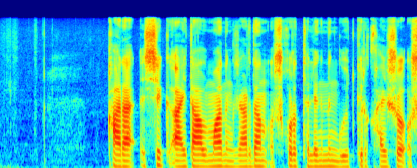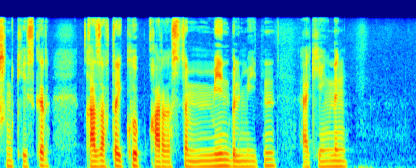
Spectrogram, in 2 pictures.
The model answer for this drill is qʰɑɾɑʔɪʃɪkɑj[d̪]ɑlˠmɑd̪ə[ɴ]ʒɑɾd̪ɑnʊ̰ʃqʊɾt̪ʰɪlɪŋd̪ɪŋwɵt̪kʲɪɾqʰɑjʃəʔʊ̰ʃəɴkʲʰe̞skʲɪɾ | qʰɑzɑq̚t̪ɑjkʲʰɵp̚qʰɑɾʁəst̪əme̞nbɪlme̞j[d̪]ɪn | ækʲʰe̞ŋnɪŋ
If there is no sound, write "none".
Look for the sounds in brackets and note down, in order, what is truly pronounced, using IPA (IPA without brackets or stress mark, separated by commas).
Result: t̪, ɴ, t̪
